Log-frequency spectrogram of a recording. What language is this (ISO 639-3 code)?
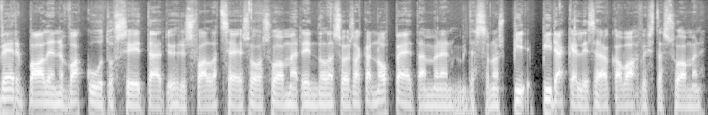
fin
